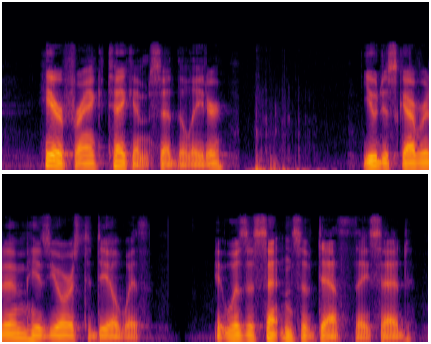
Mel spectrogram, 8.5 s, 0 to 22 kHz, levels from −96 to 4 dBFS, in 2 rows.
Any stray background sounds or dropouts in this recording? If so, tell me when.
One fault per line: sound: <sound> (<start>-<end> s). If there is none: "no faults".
sound: thud (2.4-3.4 s)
